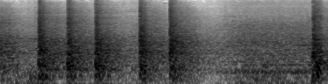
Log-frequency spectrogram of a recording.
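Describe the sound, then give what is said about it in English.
Five sharp, loud gunshots crack in quick, uneven succession during college country night at the Borderline Bar and Grill in Thousand Oaks, California, followed after a pause of about two seconds by a sixth, over a steady murmur of background noise. “That piercing sound, it's gunfire.”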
